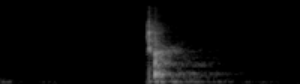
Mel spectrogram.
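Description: Near silence, broken once about a second in by a single short click that fades quickly.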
